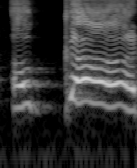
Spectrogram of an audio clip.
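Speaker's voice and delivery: very high, very loud pleading cry, God drawn out. Retelling holding up his rod to the sky, he retells calling out to God. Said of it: "I just called out".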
